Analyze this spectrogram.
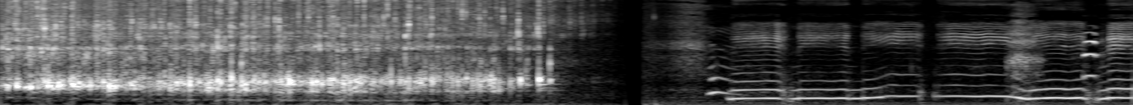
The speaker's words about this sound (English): That being said, not drinking coffee today, drinking bubbly water, getting our hydration in, and giving us our bubbly fix.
